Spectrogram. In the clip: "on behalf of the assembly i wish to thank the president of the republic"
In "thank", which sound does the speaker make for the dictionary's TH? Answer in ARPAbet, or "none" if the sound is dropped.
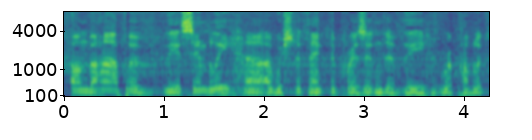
TH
